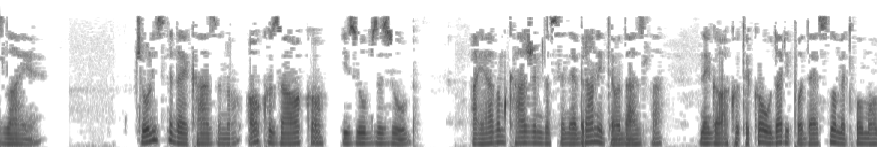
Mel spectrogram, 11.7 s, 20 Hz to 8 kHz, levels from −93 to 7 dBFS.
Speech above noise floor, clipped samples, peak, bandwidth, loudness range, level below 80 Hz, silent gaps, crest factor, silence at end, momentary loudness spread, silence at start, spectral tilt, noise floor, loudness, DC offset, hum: 43 dB; under 0.1%; -10 dBFS; 5.8 kHz; 2 LU; -46 dBFS; none; 16 dB; 0 s; 8 LU; 0 s; -9.5 dB/octave; -67 dBFS; -24 LUFS; under 0.1%; none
